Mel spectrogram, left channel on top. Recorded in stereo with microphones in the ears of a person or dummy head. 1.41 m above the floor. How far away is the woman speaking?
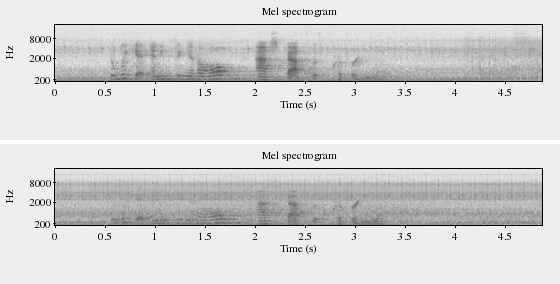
About 3 m.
